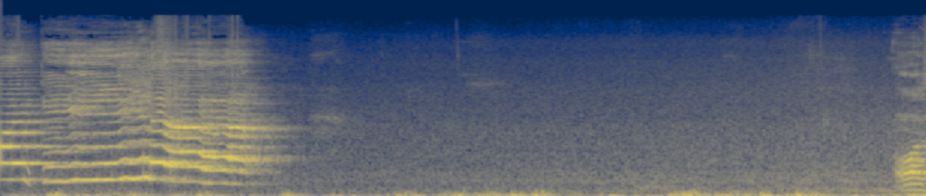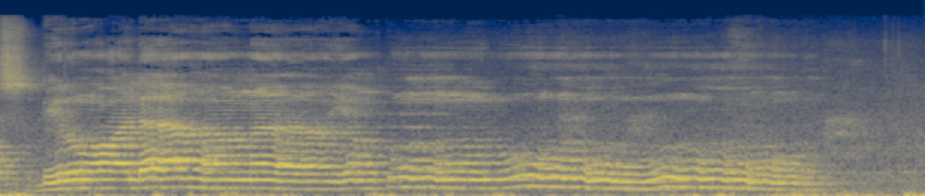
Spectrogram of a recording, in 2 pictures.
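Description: A young man chants melodically into a microphone, heard through a loudspeaker in an echoing room.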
